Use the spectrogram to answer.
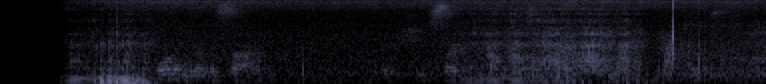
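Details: Adult woman asleep, snoring heavily: a loud, deep, rumbling snort followed by rough, fluttering breathing noises.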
